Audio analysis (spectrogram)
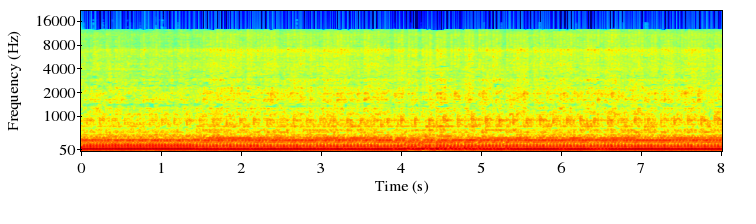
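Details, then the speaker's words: RWD turbo Nissan Micra K10 engine, first start after fixing an injector O-ring fuel leak and fitting a lambda sensor: a loud, deep, lumpy, irregular idle that chugs like a tractor, with gaps; rough idle, cause not yet found. "this thing sounds like a tractor those it's got those silences"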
